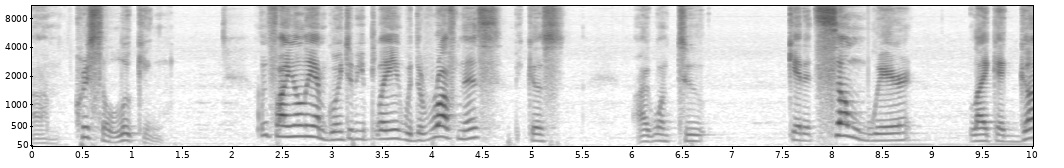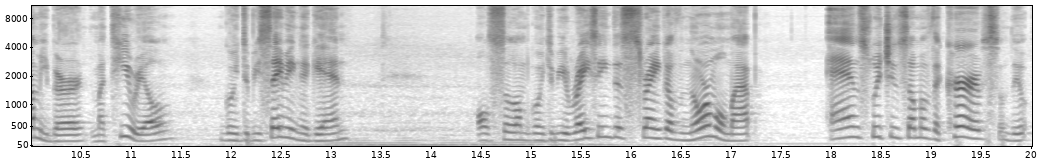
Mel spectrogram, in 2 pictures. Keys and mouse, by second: 1.7 middle click, 4.6 click, 7.4 click, 16.4 click, 17.1 shift+a, 17.4 click.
